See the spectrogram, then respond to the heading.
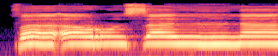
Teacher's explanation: Ra, sebelum ra ada baris atas, kena baca ra tu tebal, lidah naik ke atas.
